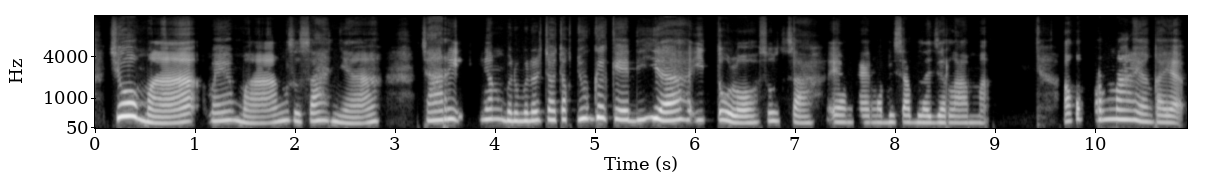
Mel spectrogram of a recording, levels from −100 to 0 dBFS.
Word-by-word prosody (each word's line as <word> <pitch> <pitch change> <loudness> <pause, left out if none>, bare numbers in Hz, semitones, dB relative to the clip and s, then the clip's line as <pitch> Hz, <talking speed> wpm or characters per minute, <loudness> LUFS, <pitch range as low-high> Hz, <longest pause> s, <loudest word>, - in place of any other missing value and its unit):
cuma 240 - +6 0.2
memang 255 -4 -3
susahnya 250 -5 -3 0.4
cari 300 +5 0 0.2
yang 320 0 -2
bener-bener 275 0 +1
cocok 305 +1 -1
juga 345 +3 +4
kayak 300 -4 +1
dia, 315 -3 +5 0.2
itu 290 0 -5
loh 210 +1 0
susah 235 -5 -6 0.2
yang 230 -1 -3
kayak 215 -1 -7
nggak 215 - -5
bisa 225 0 -4
belajar 215 0 -3
lama, 210 -1 -8 0.7
aku 255 +5 -3
pernah 310 +1 0
yang 245 -5 -2
kayak 215 -2 -4
260 Hz, 125 wpm, -21 LUFS, 215-300 Hz, 0.7 s, cuma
